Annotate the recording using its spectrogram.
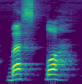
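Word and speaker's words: بسطة: ayat 69 juz 8 tulisannya basoh cara bacanya pakai Sin bastah ya Terus yang kedua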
